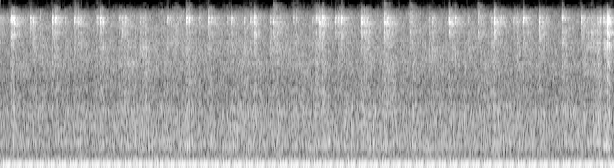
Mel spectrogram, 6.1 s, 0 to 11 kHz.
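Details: Air-cooled VW Beetle Type 1 at idle. Deep steady idle with a faint regular high tick about three times a second; noise near the alternator pulley, owner suspects an eccentric pulley.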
